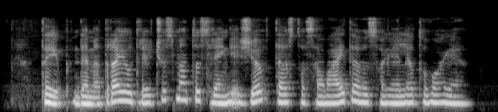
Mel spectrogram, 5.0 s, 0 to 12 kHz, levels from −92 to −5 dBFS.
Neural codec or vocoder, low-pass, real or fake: none; 7.2 kHz; real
